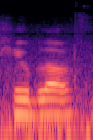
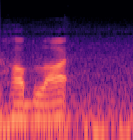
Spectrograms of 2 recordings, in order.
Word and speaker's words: Hublot: store by the way it's pronounced Hublot is not Hublot see you [ __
